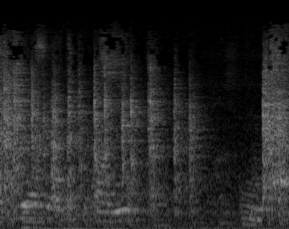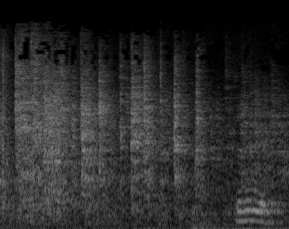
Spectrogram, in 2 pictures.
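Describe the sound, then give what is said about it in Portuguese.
A dense, rapid clatter of stones raining down onto the roof of a house, rattling continuously in loud bursts with a short lull midway. “Esse de. barulho é o quê? É, são pedras caindo Então no tá telhado. Chuva de pedras São chuva de pedras.”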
